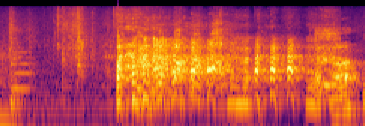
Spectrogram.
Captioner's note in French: Rires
